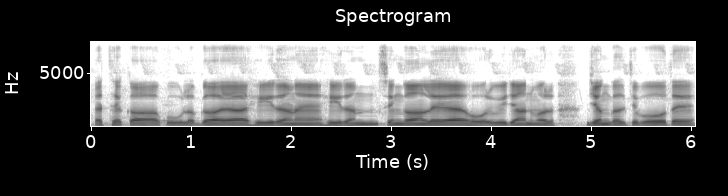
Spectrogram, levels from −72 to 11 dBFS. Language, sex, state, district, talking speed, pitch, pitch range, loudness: Punjabi, male, Punjab, Kapurthala, 190 wpm, 120 Hz, 115-120 Hz, -17 LUFS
